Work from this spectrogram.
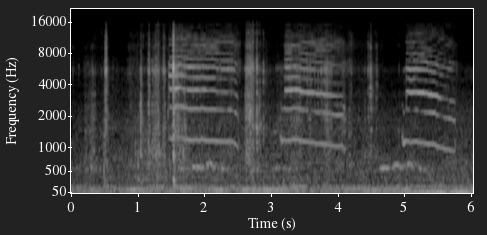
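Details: Kittens trying to get their owners' attention: a series of three drawn-out, high, slightly falling meows, each about a second long, with soft lower mews and a few clicks and taps between them.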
